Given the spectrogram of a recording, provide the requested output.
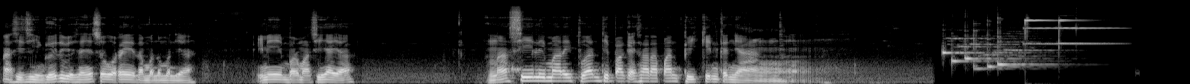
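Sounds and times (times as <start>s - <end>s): electronic chime jingle: 9.4s - 11.4s.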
